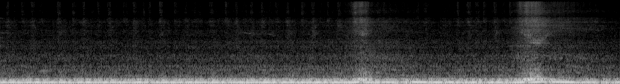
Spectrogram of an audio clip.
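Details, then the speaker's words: 1967 GMC Suburban, 402 Chevy big block, carburetor without choke, new HEI, cold start around 48–50°F: steady, slightly raised deep idle with faint puffing; high idle sticking up; owner suspects a small exhaust leak at the collector. "This doesn't have a choke. I've been having an issue with the high idle sticking up a little bit. Definitely needs a little love there."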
